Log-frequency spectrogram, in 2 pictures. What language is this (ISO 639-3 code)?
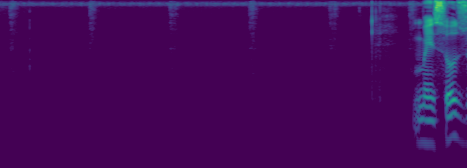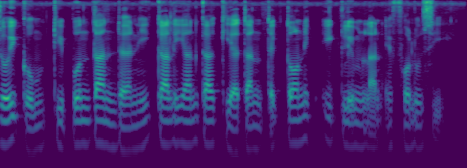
jav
